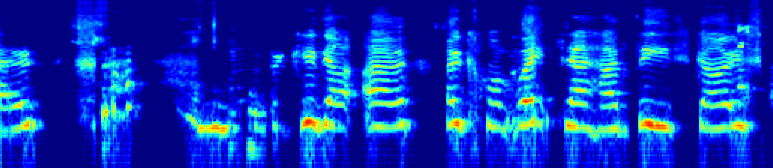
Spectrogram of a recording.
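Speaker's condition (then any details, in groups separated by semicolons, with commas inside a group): Cerebral palsy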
